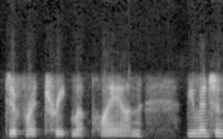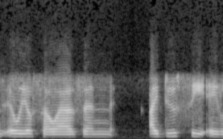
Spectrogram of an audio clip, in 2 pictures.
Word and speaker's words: iliopsoas: And you remember my golden retriever, Chip, who had a torn iliopsoas, and I'm really proud of myself for actually saying that correctly.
